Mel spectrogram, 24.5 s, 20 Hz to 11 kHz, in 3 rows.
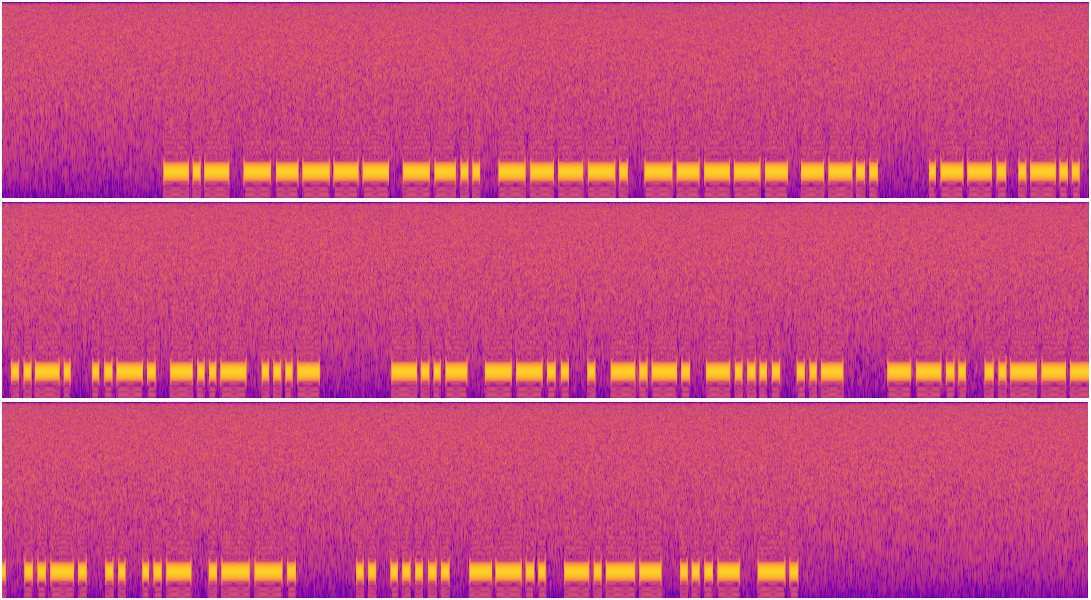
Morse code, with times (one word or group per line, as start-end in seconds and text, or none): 1.2-6.6 K0Z90Z
7.0-10.5 PLFFXV
11.1-14.5 XZEC6U
14.8-18.5 Z2FIUP
19.0-22.3 I5ZYVN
